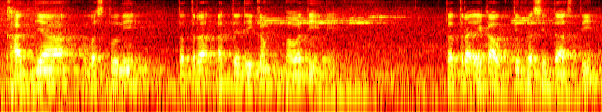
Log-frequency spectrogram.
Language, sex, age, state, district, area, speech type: Sanskrit, male, 18-30, Madhya Pradesh, Ujjain, urban, spontaneous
